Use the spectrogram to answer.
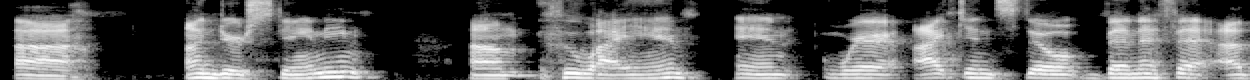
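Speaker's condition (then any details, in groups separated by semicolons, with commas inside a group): Bulbar onset ALS; speech problems first, at first only after alcohol, later in everyday life, disease taking speaking away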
